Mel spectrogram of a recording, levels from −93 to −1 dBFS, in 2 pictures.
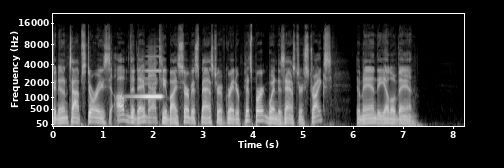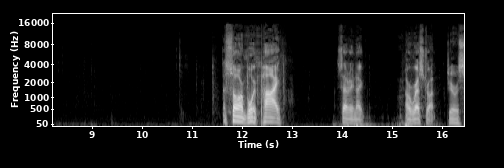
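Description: At 1.39 s a loudspeaker feedback squeal starts in the speech. The microphone is hearing the loudspeaker it drives. At one frequency the loop returns more signal than it sends, so that pitch feeds itself. Here it is a single tone at 1.1 kHz. It swells over roughly half a second to around 10 dB above the speech. It ends at 2.26 s, just before "you by".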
